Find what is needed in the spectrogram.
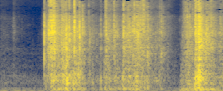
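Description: Rustling and crinkling handling noise close to the microphone, starting about half a second in, with another brief rustle near the end.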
